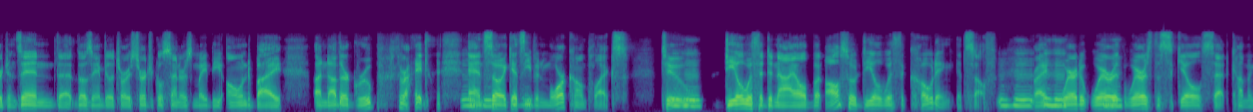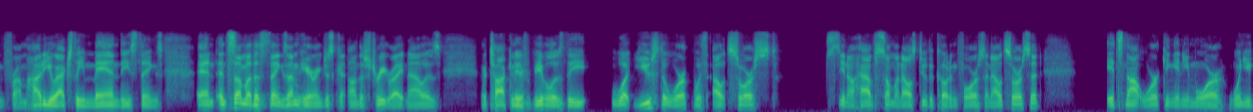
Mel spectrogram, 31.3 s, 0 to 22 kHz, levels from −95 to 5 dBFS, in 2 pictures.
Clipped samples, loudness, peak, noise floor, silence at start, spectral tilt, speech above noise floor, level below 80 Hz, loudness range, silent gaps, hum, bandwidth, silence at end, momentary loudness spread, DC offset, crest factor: under 0.1%; -28 LUFS; -8 dBFS; -88 dBFS; 0 s; -3.5 dB/octave; 60 dB; -72 dBFS; 4 LU; none; none; 8 kHz; 0 s; 10 LU; under 0.1%; 20 dB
